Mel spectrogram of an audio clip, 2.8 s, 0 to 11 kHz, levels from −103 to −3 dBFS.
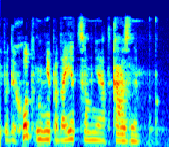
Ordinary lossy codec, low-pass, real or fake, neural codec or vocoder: Opus, 64 kbps; 7.2 kHz; real; none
